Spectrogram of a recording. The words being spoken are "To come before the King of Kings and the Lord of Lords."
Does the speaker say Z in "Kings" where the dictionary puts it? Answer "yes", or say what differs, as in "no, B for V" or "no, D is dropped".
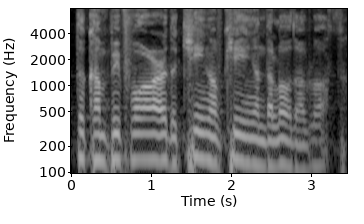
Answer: no, Z is dropped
